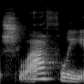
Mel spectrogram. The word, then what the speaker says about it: Schlafly: And this is where we will see Phyllis Schlafly enter the picture. Schlafly is spelled Schlafy.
